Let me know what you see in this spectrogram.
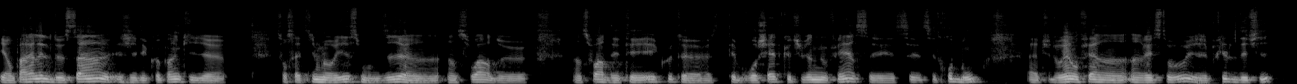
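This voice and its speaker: Over a quiet background, a man speaks with fairly even intonation in a fairly low, dark and mellow voice. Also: moderate pace. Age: 20s. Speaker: entrepreneur coach. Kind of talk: casual chat.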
